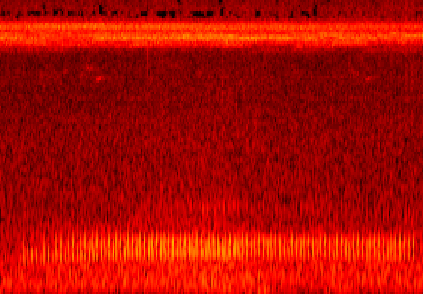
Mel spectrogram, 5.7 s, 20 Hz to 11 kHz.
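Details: Calling during September 2007 rains in Puerto Rico's Guánica Dry Forest, a Puerto Rican crested toad gives a steady low purring trill lasting about five seconds. The trill swells and fades over a constant high-pitched insect drone.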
